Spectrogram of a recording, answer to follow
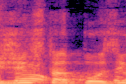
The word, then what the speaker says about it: juxtaposé: On dit juxtaposé ou bien juxtaposé? Réponds à ma question, tu sais même pas le prononcer.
